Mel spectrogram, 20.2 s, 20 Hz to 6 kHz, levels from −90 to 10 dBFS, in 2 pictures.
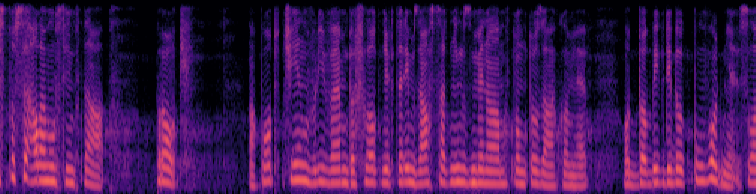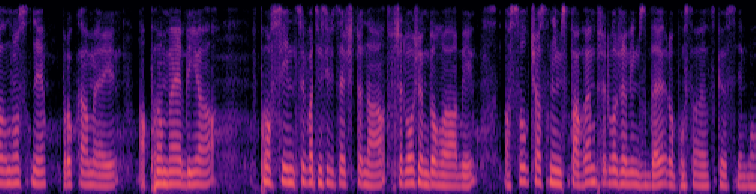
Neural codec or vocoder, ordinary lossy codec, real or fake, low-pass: autoencoder, 44.1 kHz, a latent of 192 numbers a frame, MeloTTS; Opus, 32 kbps; fake; 5.4 kHz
